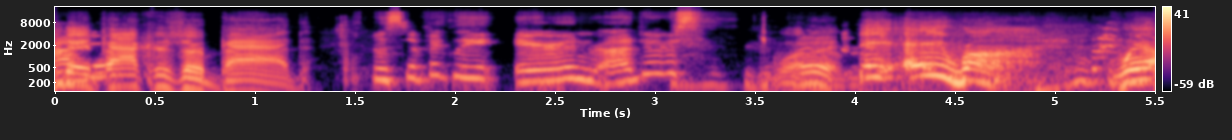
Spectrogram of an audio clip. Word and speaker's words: Aaron: you say it the first time I said a a Ron because it's pronounced Aaron I feel like people were doing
